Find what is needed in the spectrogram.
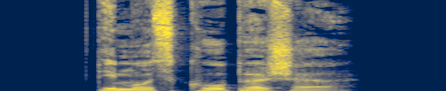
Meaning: inflection of demoskopisch: 1. strong/mixed nominative/accusative feminine singular 2. strong nominative/accusative plural 3. weak nominative all-gender singular
- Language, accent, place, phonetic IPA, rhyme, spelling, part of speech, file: German, Germany, Berlin, [ˌdeːmosˈkoːpɪʃə], -oːpɪʃə, demoskopische, adjective, De-demoskopische.ogg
